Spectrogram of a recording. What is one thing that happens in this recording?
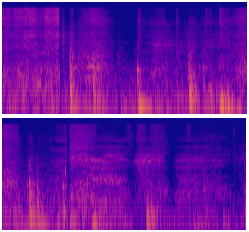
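Footsteps shuffle across a hard floor.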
